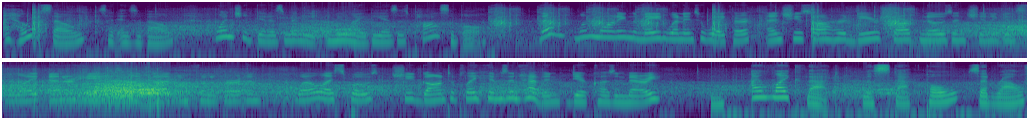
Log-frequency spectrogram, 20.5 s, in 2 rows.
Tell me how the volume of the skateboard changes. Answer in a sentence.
The loudness of the skateboard goes up, then down.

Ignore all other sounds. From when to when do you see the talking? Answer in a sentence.
You can hear the talking from 0.0 to 20.4 s.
